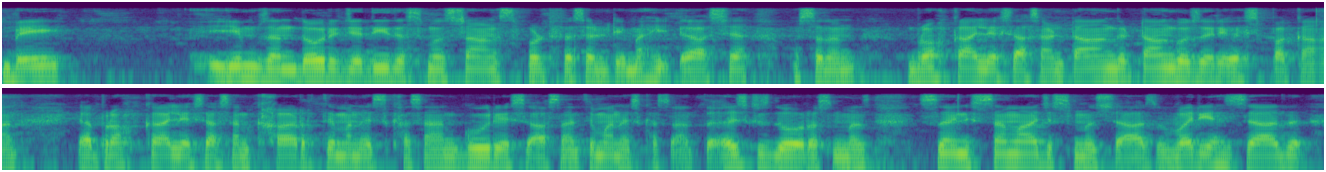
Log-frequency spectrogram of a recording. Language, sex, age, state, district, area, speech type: Kashmiri, male, 18-30, Jammu and Kashmir, Budgam, rural, spontaneous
